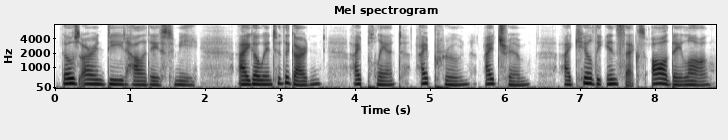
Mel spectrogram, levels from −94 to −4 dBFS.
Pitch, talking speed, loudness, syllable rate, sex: 190 Hz, 165 wpm, -18 LUFS, 4.9 syllables/s, female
